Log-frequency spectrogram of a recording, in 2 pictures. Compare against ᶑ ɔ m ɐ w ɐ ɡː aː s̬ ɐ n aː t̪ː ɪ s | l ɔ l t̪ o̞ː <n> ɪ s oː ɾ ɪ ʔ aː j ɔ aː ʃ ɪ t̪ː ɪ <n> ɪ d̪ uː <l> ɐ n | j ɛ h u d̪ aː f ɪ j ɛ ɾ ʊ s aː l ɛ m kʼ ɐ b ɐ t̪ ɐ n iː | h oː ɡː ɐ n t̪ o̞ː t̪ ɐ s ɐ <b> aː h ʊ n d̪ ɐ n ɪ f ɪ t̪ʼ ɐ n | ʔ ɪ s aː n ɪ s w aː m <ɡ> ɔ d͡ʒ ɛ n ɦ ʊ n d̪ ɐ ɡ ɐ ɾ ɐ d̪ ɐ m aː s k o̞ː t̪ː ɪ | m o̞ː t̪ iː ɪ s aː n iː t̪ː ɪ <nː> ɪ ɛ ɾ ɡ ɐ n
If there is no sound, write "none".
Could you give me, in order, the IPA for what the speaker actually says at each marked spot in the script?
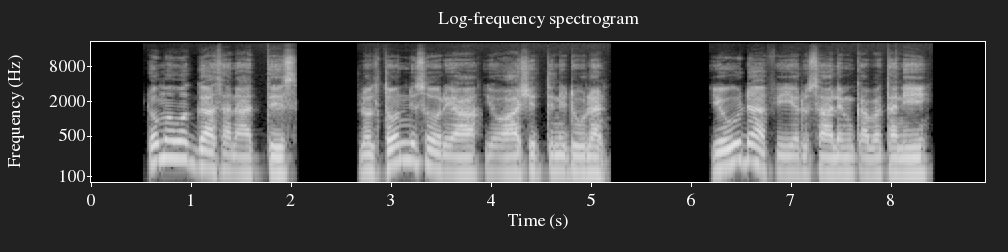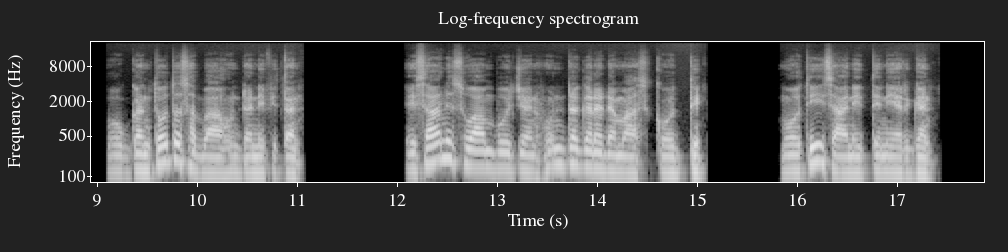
nː, n, l, b, b, n

